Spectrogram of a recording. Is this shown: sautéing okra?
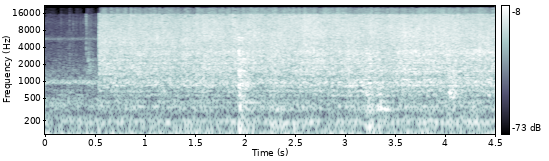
yes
